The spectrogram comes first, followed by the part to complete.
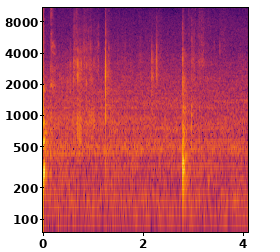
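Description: Potting soil being scooped and tipped into a small plant pot: a soft trickle of soil with a few light clicks and taps from the hand scoop.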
